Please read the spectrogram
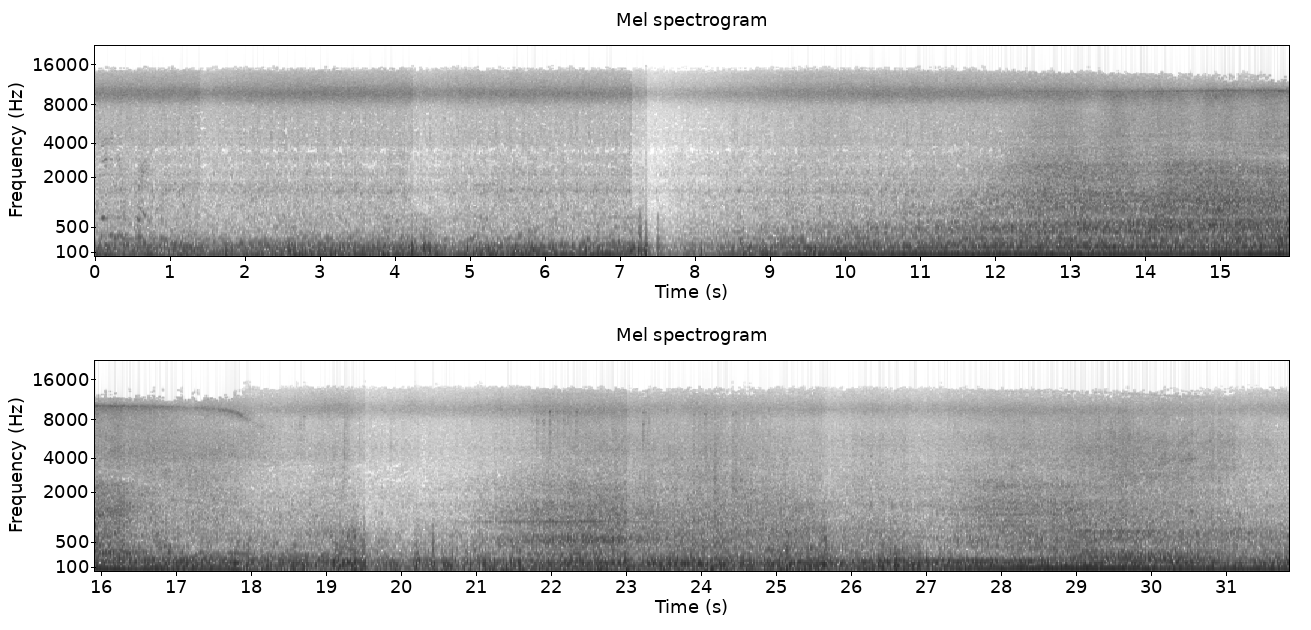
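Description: Heavy-haulage trucks pulling low-loader trailers laden with mining dump trucks drive past one after another, their diesel engines running steadily. The sound swells as the nearest rigs pass, loudest from about twelve to eighteen seconds in and again near the end, with a high whine that slides down and stops as the first big load goes by.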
